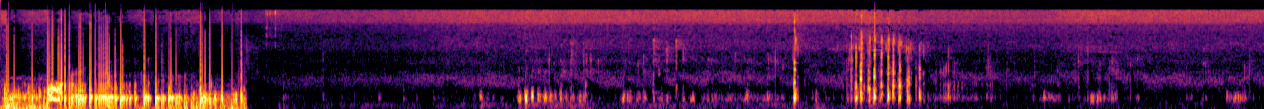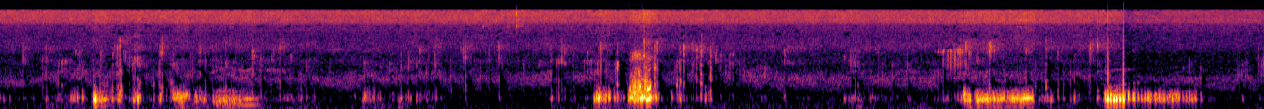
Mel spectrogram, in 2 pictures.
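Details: Stomach rumbling (borborygmi) during a gassy stomachache: loud gurgling bowel sounds coming in bursts.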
